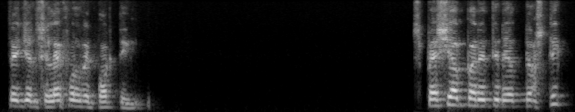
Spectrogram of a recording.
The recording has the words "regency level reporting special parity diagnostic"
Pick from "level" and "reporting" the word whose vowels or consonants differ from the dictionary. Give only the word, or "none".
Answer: level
